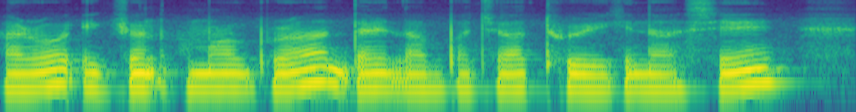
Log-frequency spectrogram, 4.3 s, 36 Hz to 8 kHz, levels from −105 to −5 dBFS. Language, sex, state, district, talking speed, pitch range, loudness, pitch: Nagamese, male, Nagaland, Kohima, 110 wpm, 115-125 Hz, -16 LUFS, 120 Hz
